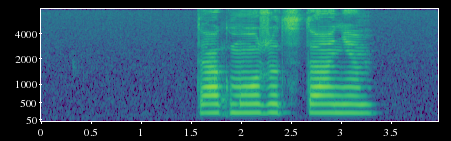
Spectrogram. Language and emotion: Russian, neutral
